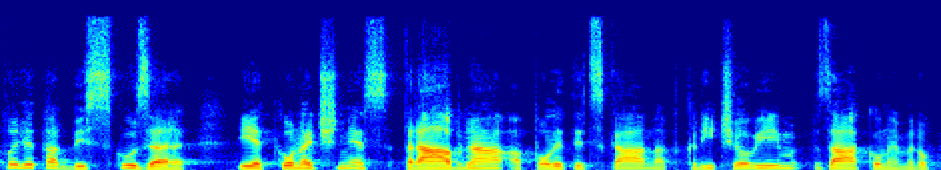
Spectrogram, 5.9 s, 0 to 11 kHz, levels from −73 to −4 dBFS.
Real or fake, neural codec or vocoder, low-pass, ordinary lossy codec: fake; codec, 16 kHz in and 24 kHz out, 0.6 kbps, FocalCodec, streaming, 4096 codes; 9.9 kHz; MP3, 64 kbps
